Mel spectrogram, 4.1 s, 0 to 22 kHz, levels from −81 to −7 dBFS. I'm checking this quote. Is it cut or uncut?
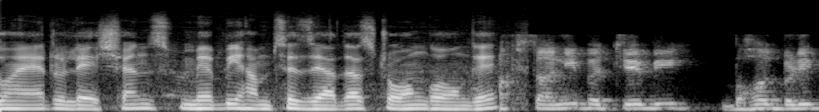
cut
